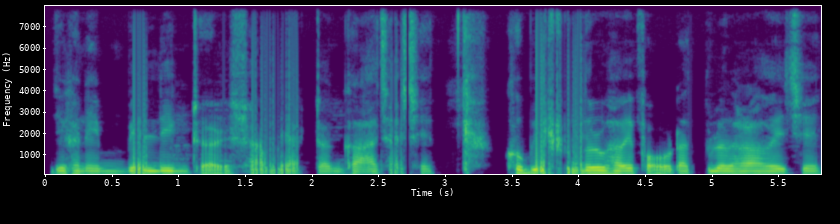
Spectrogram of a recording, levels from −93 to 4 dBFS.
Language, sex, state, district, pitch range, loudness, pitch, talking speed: Bengali, male, West Bengal, Kolkata, 115-125 Hz, -18 LUFS, 120 Hz, 155 wpm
